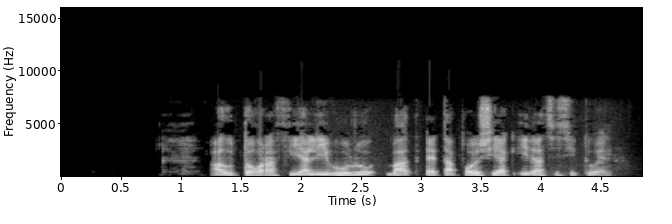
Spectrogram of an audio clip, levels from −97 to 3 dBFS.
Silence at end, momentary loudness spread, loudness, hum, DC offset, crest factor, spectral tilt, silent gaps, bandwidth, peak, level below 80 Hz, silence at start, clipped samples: 0.25 s; 11 LU; -15 LUFS; none; under 0.1%; 16 dB; -5 dB/octave; none; 7.8 kHz; 0 dBFS; -60 dBFS; 1.25 s; under 0.1%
